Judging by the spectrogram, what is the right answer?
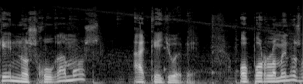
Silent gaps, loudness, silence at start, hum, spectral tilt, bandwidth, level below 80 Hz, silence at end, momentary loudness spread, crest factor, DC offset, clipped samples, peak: none; -21 LUFS; 0 s; none; -6.5 dB/octave; 15.5 kHz; -42 dBFS; 0 s; 15 LU; 20 dB; under 0.1%; under 0.1%; 0 dBFS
